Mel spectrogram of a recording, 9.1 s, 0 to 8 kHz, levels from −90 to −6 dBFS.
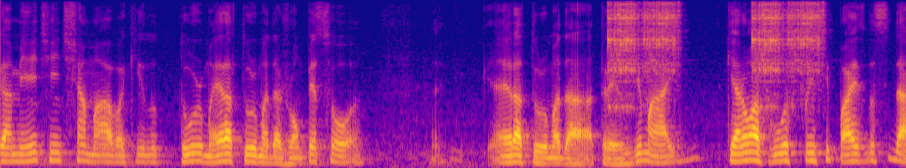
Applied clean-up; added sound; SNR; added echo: none; Coin (dropping); 9 dB; none.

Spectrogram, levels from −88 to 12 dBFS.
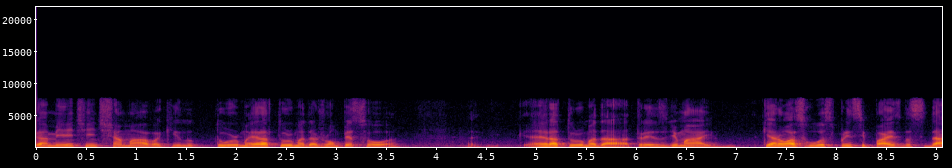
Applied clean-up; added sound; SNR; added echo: none; none; none; none.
